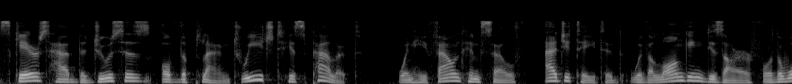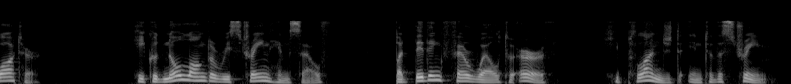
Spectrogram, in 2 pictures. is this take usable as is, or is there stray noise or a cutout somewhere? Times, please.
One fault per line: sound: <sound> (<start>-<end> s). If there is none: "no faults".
no faults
